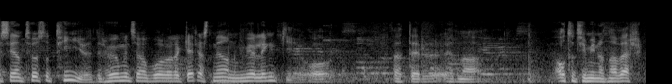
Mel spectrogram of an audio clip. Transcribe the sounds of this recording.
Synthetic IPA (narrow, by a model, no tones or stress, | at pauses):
siːðant̪ʰvœːʏst̪ɔt̪ʰiːjʏθɛt̪ɛɾ̥ɦʏɣmʏnsɛmaɾpuːnavɛːɾacɛɾjast̪mɛðhanːʏmːjœːlejɲcɪɔɣ | θɛht̪ɛɾhɛt̪na | aːwt̪ɔt̪ʰiːminɔht̪navɛr̥k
